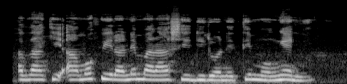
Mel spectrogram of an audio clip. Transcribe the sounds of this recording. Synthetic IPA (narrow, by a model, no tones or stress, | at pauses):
aðakɪʔamɔfiɾanɪmaɾaʃidiɾonet̪imoŋeni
